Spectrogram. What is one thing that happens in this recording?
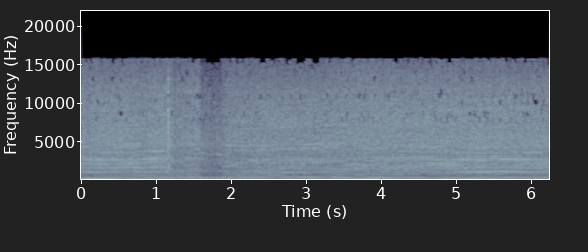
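A racing car engine screams at high revs, dropping briefly at a gear change and then climbing again.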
